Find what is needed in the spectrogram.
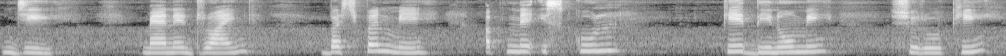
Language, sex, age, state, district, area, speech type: Urdu, female, 18-30, Bihar, Gaya, urban, spontaneous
